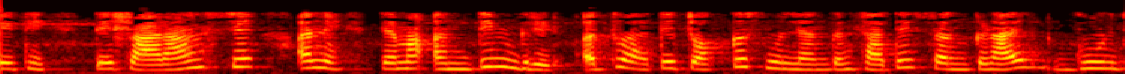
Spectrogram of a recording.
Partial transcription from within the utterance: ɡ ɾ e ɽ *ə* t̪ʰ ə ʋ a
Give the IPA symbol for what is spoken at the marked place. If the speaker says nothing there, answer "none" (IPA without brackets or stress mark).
ə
